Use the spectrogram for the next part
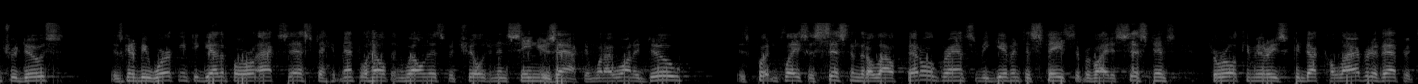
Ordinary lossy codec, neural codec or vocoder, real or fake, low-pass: MP3, 32 kbps; none; real; 7.2 kHz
